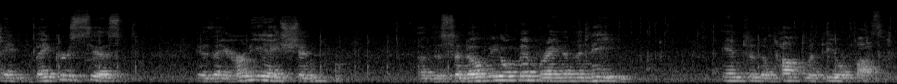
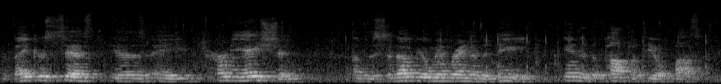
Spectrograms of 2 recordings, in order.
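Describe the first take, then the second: First: The sentence is said more slowly. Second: The sentence is said at normal speed.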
